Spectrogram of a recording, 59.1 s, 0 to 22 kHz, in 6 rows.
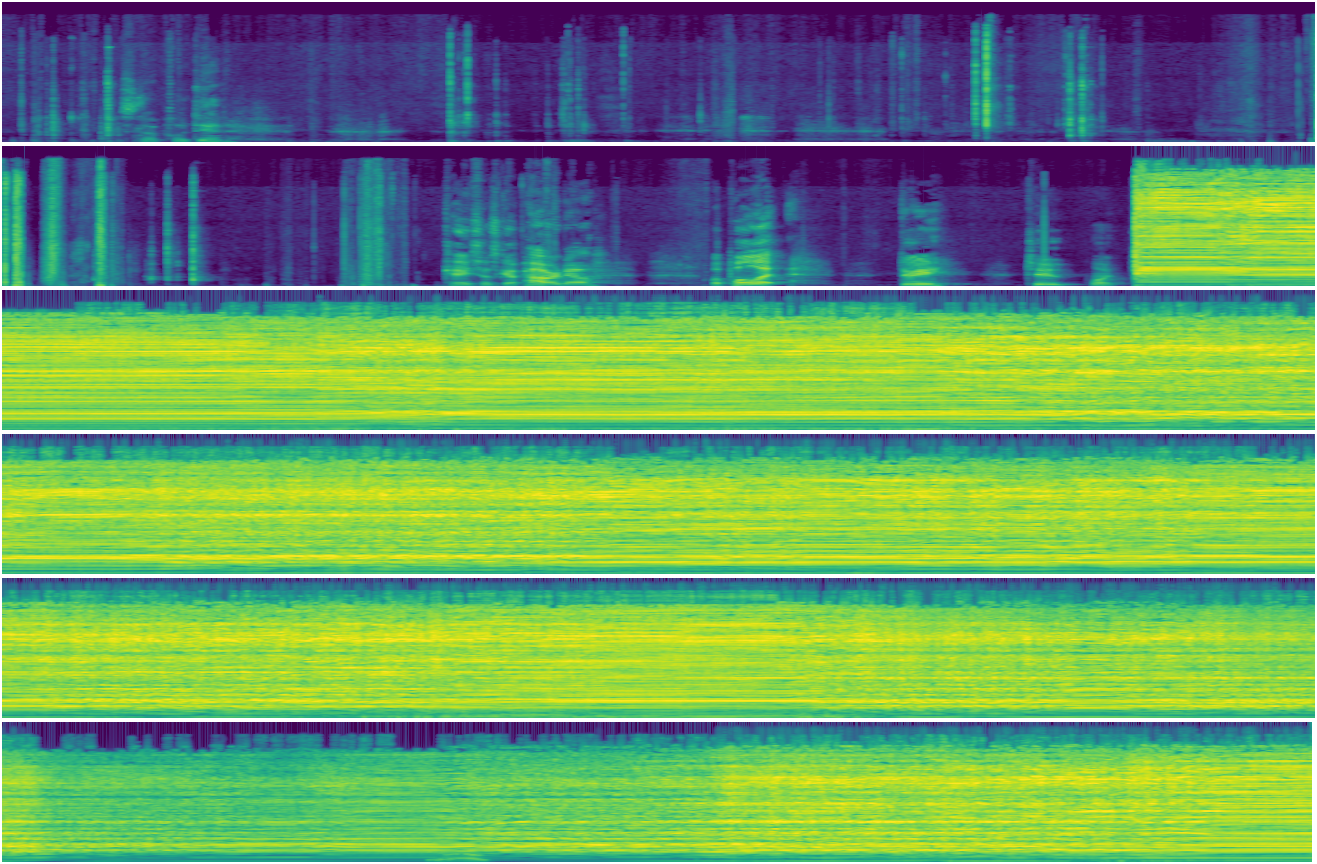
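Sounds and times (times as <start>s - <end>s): fire alarm horn buzzing: 18.3s - 59.0s.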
